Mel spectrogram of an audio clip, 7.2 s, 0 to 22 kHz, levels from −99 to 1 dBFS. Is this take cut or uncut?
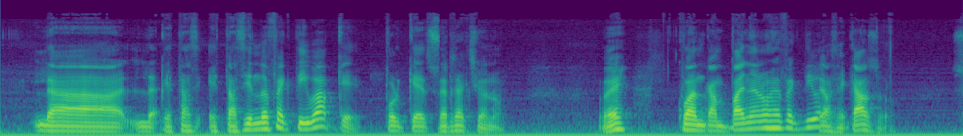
cut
